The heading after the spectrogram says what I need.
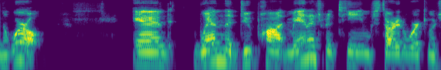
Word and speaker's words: DuPont: all of this together with something called the DuPont ratio analysis framework hey is this the same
